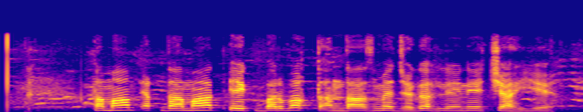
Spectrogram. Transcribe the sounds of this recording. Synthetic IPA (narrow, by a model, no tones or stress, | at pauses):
t̪ɐmaːmɪq̚d̪aːmaːt̪eːkbɐɾʋəq̚t̪ɐ̃nd̪aːzmẽd͡ʒɐɡəɦleːnet͡ʃaːɦieː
